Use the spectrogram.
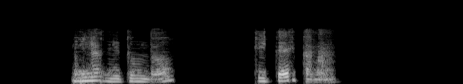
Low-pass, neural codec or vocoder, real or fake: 5.4 kHz; codec, 44.1 kHz, 1.7 kbps, Pupu-Codec; fake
